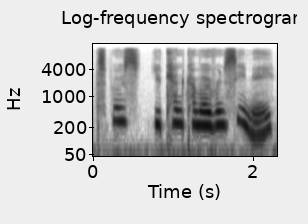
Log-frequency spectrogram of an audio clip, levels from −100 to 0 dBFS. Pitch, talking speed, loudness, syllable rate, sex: 225 Hz, 235 wpm, -16 LUFS, 5.8 syllables/s, female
